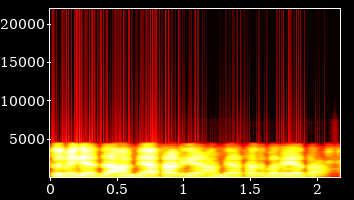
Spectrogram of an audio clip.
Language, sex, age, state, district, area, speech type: Goan Konkani, male, 45-60, Goa, Canacona, rural, conversation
